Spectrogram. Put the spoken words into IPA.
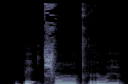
p e˨˩ ʔ t͡ɕʰ ɔː˧ kʰ r o˧ n

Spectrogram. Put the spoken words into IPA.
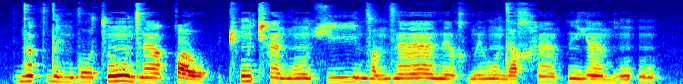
d ẽ q d i ŋ ɡ oː t͡s õː d͡z æ̃ː q o | cʰ ũ cʰ æ̃ ɡ õː ç iː n z ɒ n z æ̃ː ð ẽː χ b ẽ β õ d æ χ h æ̃ː p ĩ j æ̃ː m b ũ ʔ ũ

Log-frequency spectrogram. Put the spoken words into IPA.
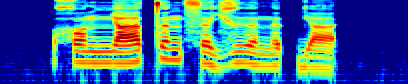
x ɔ˧ n ɲ aː˧˥ t̪ ə˧ ŋ s ə˨˩˨ j ɣ ɨ˨˩ ə̯ n ə˨˩ k̚ j a˨˩ k̚

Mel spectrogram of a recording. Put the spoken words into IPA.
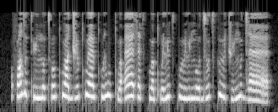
f ɑ d o tʼ y n o tʰ o kʷʰ ɑː d͡ʒ ø kʷʰ æː kʷʰ i w u kʷʼ ɑ ʔ æː s æ t͡s kʷ ɑ kʷʼ ɑ lʲ u t͡s kʷ ɯː lʲ ɯ ŋ oː d͡z u t͡s k ɯː t͡ʃ y ŋ u d͡z æː

